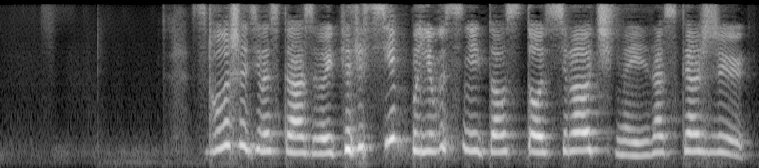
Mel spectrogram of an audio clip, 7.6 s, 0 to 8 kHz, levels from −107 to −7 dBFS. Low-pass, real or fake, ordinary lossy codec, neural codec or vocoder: 7.2 kHz; fake; MP3, 64 kbps; codec, 16 kHz, 0.5 kbps, FunCodec, trained on Chinese and English, 25 frames a second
